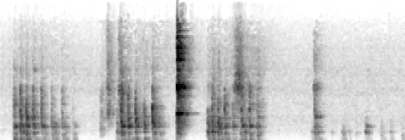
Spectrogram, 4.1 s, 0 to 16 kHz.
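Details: Gearbox on the bench during a 6-speed swap into a 5-speed case, being turned: short bursts of metallic rasping and clatter from a partly engaged synchro grinding.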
